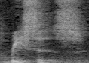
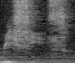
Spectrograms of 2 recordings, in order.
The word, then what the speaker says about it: Reese's: It's pronounced Reese's like pieces, not Reese's.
